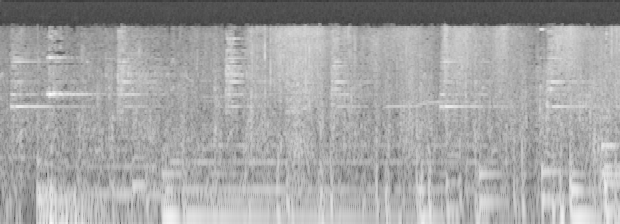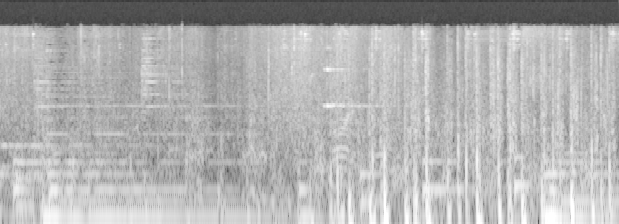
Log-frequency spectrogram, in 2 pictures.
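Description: Steady clip-clop of horse hooves at a walk, growing busier and louder toward the end, with faint clinks of tack.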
